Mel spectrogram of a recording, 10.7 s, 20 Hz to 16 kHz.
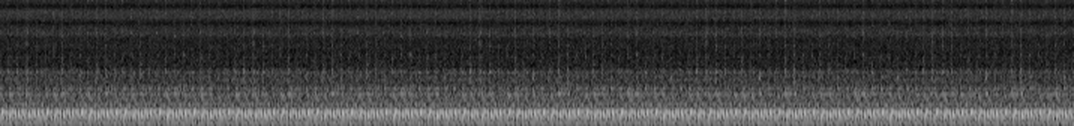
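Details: Mazda 121 Metro petrol engine idling with an exhaust leak: steady idle with a sharp, raspy puffing chuff, about four pulses a second.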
